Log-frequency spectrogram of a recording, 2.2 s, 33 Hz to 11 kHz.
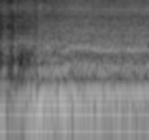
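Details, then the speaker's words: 2015 Subaru Forester FB25 2.5L with a DIY Eaton M65 supercharger on a machined smaller clutched pulley without enough shims: a loud, harsh idle with a rough grind as the clutch drags, the supercharger running even when it should be off. "so I'm just started it up with not enough shims to fully space these guys so you can hear the supercharger running even when it should be off and when I force it to use the supercharger"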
